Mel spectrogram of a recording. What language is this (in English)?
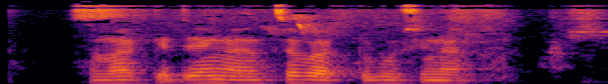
Musey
